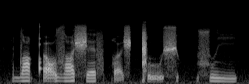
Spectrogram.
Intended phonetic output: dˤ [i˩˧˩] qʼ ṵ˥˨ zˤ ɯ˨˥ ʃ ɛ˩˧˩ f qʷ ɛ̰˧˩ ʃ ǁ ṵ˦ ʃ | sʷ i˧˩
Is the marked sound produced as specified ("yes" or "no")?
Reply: no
